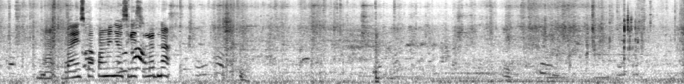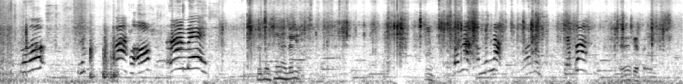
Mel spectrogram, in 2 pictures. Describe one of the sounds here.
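Young children talk and shout excitedly close by.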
